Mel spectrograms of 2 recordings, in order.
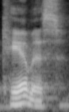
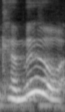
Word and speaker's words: Camus: I would have said canvas that's what I would have said when you said Camus I'm glad I checked yeah that's how that's what they said on Google is Camus yeah I typically just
